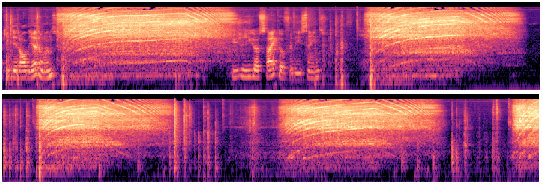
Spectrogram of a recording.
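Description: A cordless drill whirs in repeated bursts, its pitch rising and falling.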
